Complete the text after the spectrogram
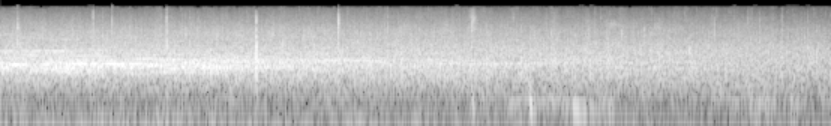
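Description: An audience applauds and cheers in a large hall, slowly fading.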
